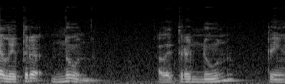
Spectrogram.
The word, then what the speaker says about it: Nun: Nun. Pronuncie aquele N. Termine a pronúncia da letra nun com a sua língua em cima na boca, fazendo aquele som do N.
